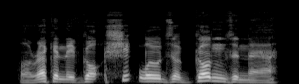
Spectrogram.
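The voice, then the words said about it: Deep growling Northern English accent. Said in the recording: “one man growled in a deep Northern English accent.”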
